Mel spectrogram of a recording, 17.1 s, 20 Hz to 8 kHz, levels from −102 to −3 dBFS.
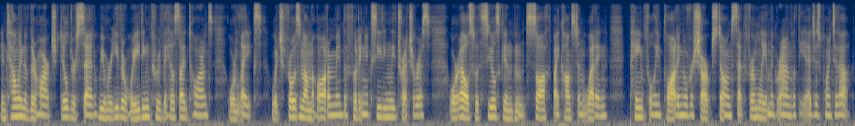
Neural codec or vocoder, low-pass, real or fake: autoencoder, 22.05 kHz, a latent of 192 numbers a frame, VITS, trained on many speakers; 7.2 kHz; fake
